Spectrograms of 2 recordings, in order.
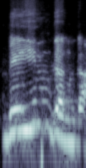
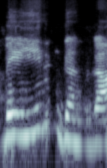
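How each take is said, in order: First: Said in the usual way. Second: Very slow, spelling out വെയിൻഗംഗ syllable by syllable; teacher slows down for a student taking notes; slow dictation. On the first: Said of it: "കുറച്ച് സ്പീഡിലാ പറയുന്നേ". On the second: Shown as a demonstration. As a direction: stretch വെയിൻഗംഗ out slowly so students can write it. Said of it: "vein കേട്ടോ".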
